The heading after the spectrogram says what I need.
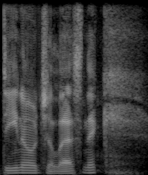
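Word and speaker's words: Jelusick: Uh, is it Dino Galileic? Yes, that is correct. Jallesnik producing.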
